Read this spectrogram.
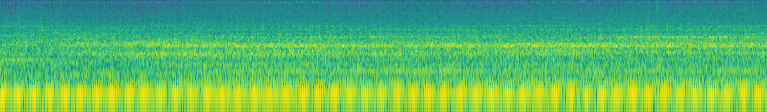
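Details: Mustang at operating temperature, idling untouched: steady smooth low rumble, no knocks, misses or rattles; engine sounds healthy but smoke emerging on its own from something that seems to run under the car, worsening.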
